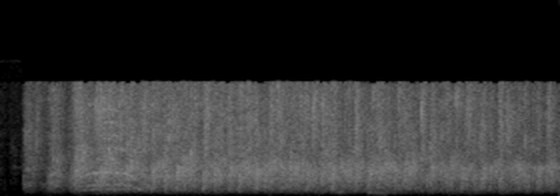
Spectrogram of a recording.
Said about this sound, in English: Let's give a nice round of applause to all the five candidates for the responses.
